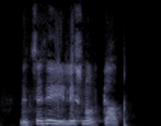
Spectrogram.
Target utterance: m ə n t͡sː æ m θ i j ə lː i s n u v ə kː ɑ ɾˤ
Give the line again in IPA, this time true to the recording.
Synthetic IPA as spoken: m ə n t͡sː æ θ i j ə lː i s n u v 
